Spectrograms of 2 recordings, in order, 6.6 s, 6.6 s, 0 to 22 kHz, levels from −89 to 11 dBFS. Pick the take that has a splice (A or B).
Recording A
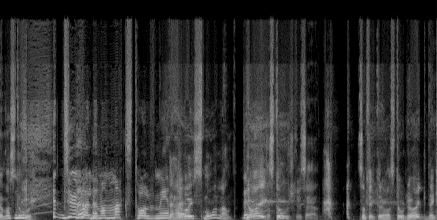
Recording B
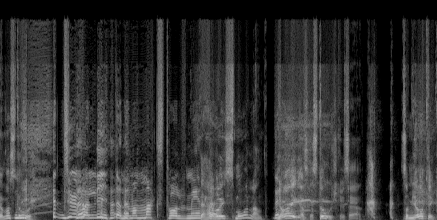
A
